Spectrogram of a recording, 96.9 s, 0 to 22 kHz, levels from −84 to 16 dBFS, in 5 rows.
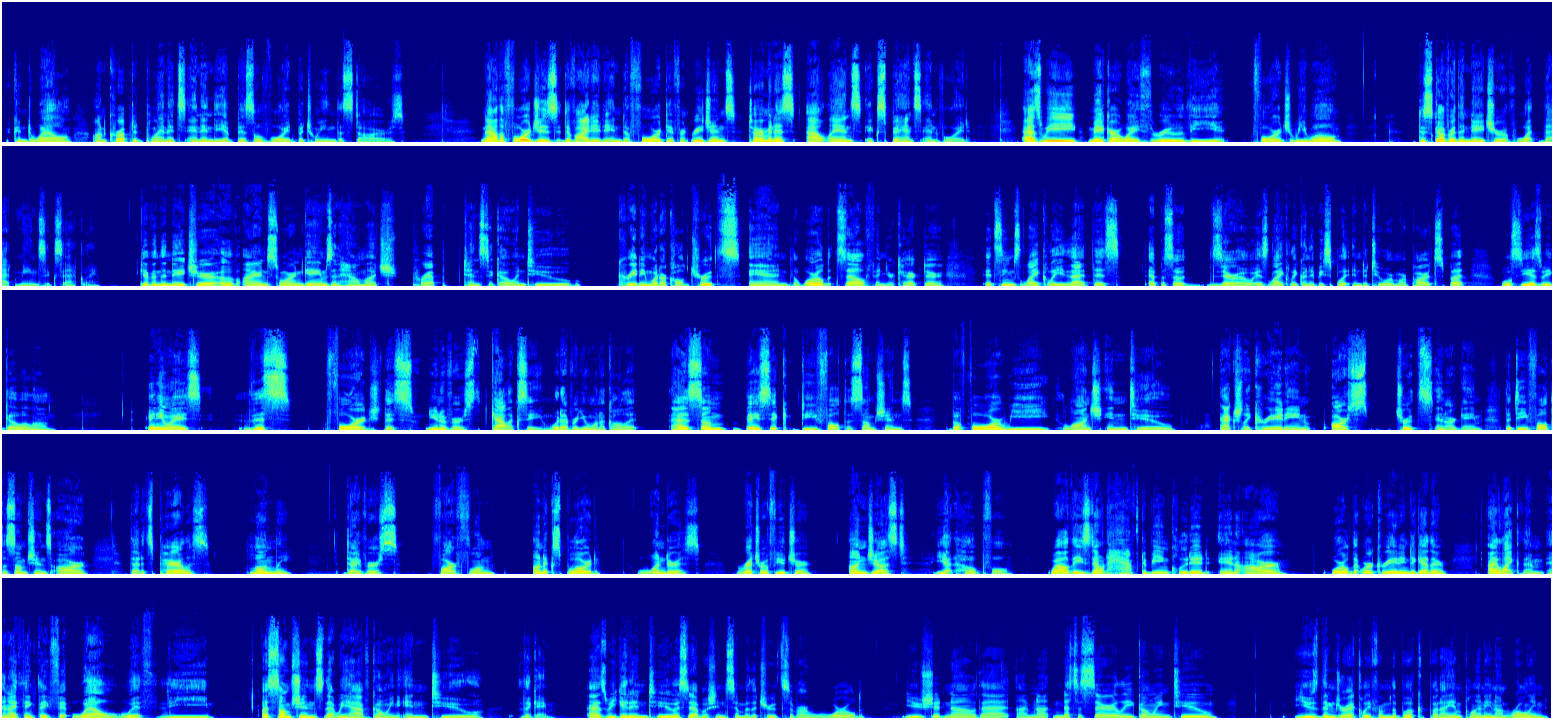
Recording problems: none

